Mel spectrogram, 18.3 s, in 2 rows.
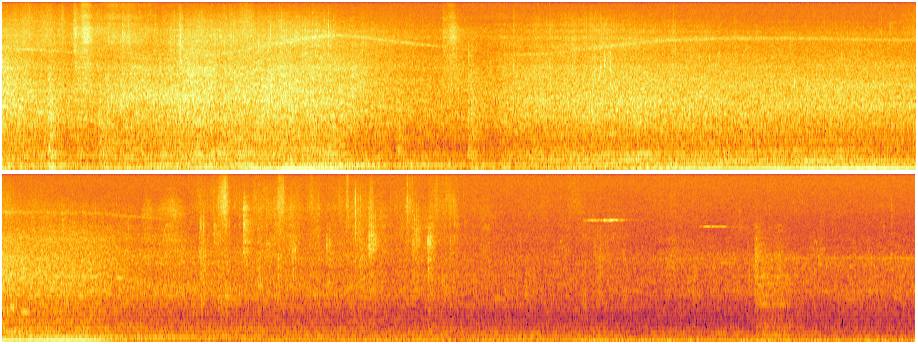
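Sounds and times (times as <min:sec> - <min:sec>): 
garbage truck on waste collection: 0:00.0 - 0:10.7.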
